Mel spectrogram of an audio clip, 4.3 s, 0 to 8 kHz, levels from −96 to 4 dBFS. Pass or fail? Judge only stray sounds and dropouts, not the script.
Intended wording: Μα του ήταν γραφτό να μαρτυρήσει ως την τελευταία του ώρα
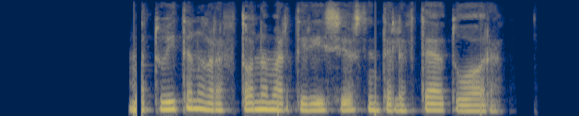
fail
